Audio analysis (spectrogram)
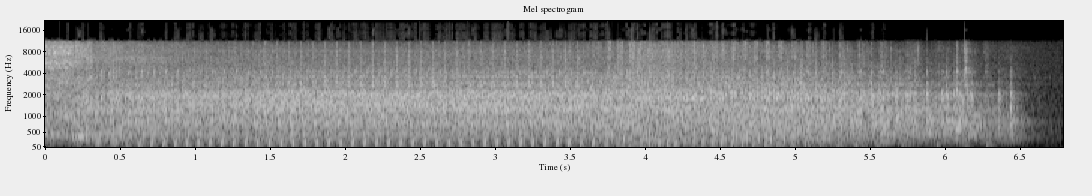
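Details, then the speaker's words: Craftsman LT 1000 riding mower after adding fuel: rapid uneven firing pulses about three per second, catches briefly then fades and cuts out; owner suspects a wiring fault. "Something's happening with the wiring. Come on, stay alive. What the hell is going on?"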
